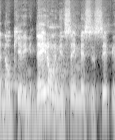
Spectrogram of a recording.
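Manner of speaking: ordinary talk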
